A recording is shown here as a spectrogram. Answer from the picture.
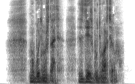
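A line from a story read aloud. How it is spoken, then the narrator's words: Fervent whisper. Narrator (Russian): Горячо зашептал летяга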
